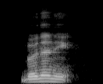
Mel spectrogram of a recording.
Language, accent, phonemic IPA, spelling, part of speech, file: French, France, /bɔ.n‿a.ne/, bonne année, interjection, LL-Q150 (fra)-bonne année.wav
- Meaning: Happy New Year!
